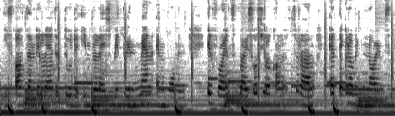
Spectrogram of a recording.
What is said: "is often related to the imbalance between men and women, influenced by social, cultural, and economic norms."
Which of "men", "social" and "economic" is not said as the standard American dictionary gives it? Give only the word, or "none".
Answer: social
